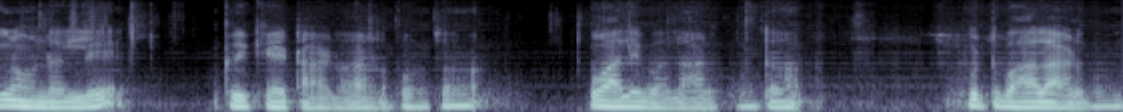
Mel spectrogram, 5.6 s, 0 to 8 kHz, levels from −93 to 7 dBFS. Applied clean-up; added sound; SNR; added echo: neural separator model SepFormer DNS4.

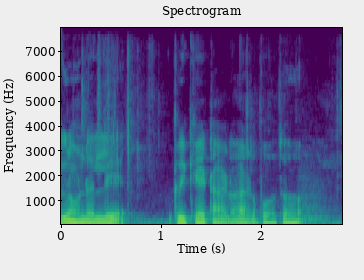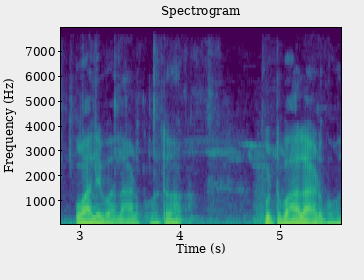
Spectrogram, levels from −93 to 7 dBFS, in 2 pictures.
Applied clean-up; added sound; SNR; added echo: none; none; none; none.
